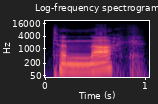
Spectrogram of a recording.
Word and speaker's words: Tanakh: Three letters, Tet, Nun, and Kaf, Tanakh, if you were to pronounce them.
